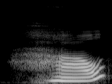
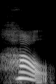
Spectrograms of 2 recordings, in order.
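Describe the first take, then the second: First: The pitch does not fall sharply. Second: The pitch falls sharply from high. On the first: Good. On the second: Number.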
